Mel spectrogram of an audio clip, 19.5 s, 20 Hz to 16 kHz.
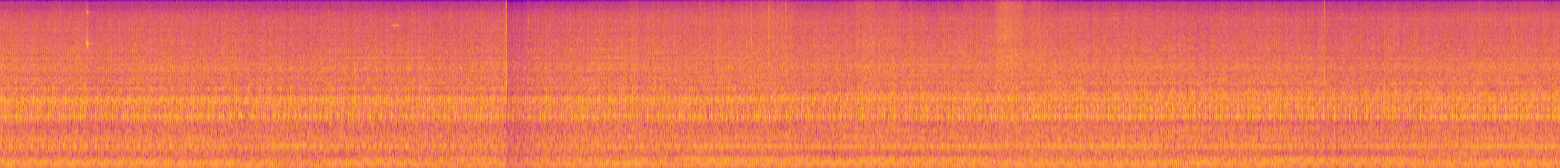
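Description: Kubota M4900 tractor's four-cylinder diesel engine running steadily, with a single sharp click about six seconds in.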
